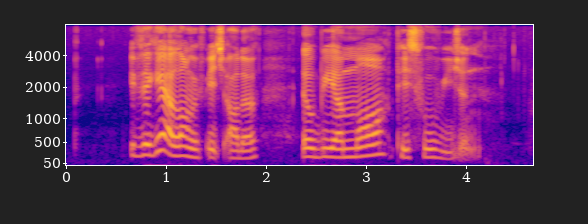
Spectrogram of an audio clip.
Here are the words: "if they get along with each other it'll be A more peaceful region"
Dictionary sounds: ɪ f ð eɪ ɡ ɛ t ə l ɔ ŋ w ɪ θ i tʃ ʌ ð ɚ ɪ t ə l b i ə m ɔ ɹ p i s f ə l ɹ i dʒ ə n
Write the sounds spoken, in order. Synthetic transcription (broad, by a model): ɪ f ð eɪ ɡ ɛ t ə l ɔ ŋ w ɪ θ i tʃ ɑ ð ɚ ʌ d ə w b i ə m ɔ p i s f ə l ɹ i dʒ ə n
